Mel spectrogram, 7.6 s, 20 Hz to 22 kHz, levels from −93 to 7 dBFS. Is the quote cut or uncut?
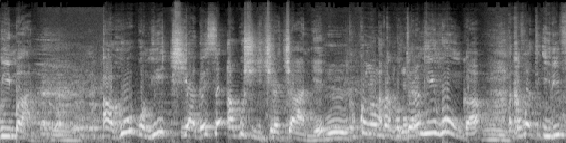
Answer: uncut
